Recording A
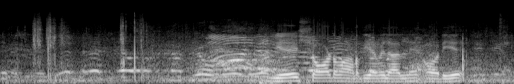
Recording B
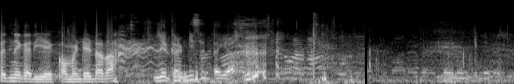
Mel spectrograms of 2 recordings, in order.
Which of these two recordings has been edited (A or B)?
B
